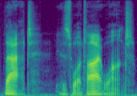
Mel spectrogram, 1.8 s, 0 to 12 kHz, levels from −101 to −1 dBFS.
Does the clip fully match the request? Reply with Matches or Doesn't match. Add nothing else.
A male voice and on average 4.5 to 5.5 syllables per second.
Doesn't match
